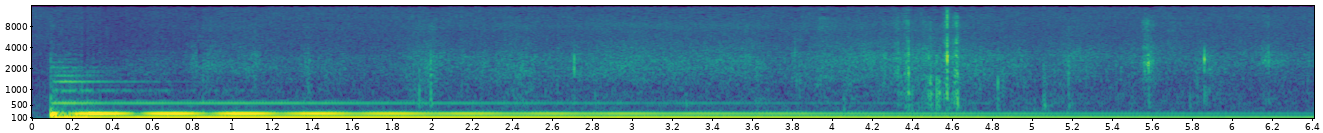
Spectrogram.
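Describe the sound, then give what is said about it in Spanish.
A single gong strike during a breathing meditation rings out with a deep, humming low tone and a brighter overtone, sustaining steadily and fading slowly over several seconds, with a few faint clicks near the end. “Siempre que suene el gong, observamos muy rápidamente en qué estado se encuentra nuestra mente y seguimos con nuestra inhalación y exhalación.”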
